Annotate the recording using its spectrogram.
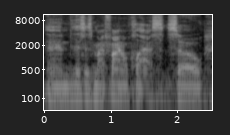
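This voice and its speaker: A man with an American accent talks in a room with audible echo. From Texas, Dallas. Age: 30s. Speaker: university student. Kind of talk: self-introduction video. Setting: in a car. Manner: many filler words, hesitant.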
